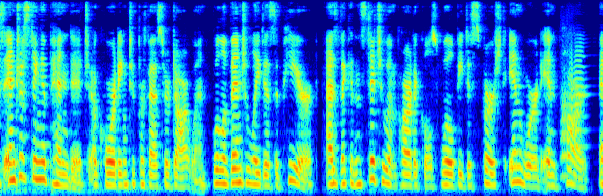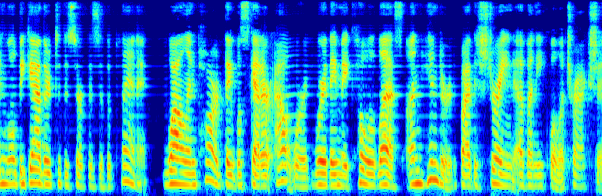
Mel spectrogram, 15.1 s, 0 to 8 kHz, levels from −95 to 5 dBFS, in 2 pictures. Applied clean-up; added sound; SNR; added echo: neural mask model DeepFilterNet 3.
